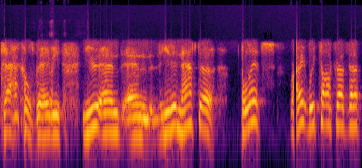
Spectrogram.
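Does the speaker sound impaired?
No.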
